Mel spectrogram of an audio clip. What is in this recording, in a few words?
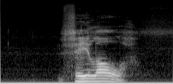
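"veelal", Dutch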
